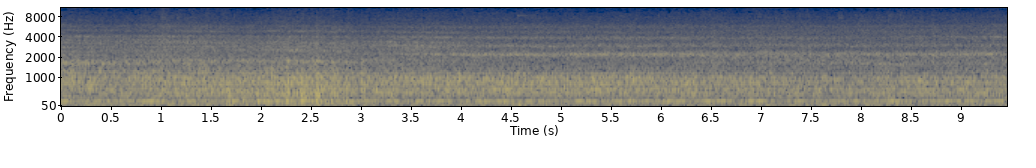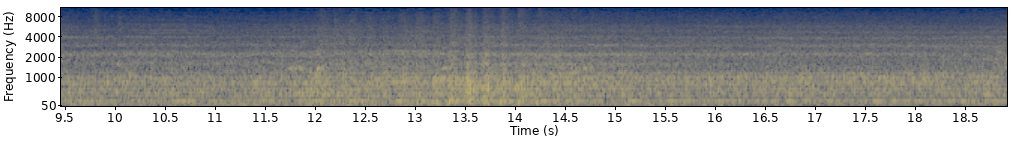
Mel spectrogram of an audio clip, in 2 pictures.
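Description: Container flat wagons of a freight train rolling past at speed: a steady rumble of steel wheels on rail, with a louder stretch of wheel clatter about two-thirds of the way through.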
